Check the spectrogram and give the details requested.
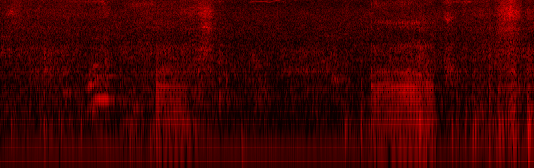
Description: Puppy pug snoring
